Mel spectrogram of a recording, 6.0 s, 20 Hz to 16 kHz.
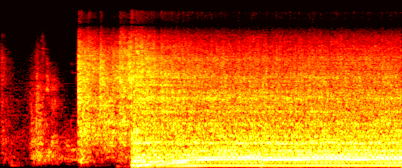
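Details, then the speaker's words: First start of a turbocharged 1951 Chevy rat rod after a chassis swap with new exhaust and intake. It cranks briefly, catches on the first crank and settles into a steady, even idle with no knocks or misses. "we have some stuff we have to figure out but i mean it's running i'm so excited"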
